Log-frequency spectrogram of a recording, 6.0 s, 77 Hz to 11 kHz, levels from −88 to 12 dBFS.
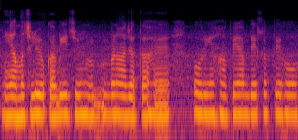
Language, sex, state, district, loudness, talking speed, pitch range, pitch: Hindi, female, Haryana, Jhajjar, -16 LUFS, 140 wpm, 180-190 Hz, 190 Hz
